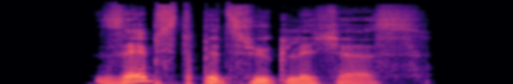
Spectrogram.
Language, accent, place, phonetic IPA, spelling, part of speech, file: German, Germany, Berlin, [ˈzɛlpstbəˌt͡syːklɪçəs], selbstbezügliches, adjective, De-selbstbezügliches.ogg
- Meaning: strong/mixed nominative/accusative neuter singular of selbstbezüglich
